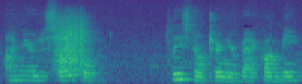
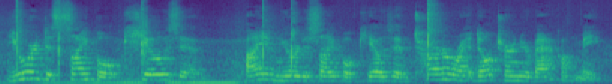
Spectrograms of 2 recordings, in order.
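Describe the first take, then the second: First: Softer, gently asking; a humble plea not to be ignored; mild pleading disciple. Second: Blunt disciple calling out; direct. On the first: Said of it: "It could have been". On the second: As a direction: plainly insist on respect. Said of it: "he says". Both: Retold or imitated.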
